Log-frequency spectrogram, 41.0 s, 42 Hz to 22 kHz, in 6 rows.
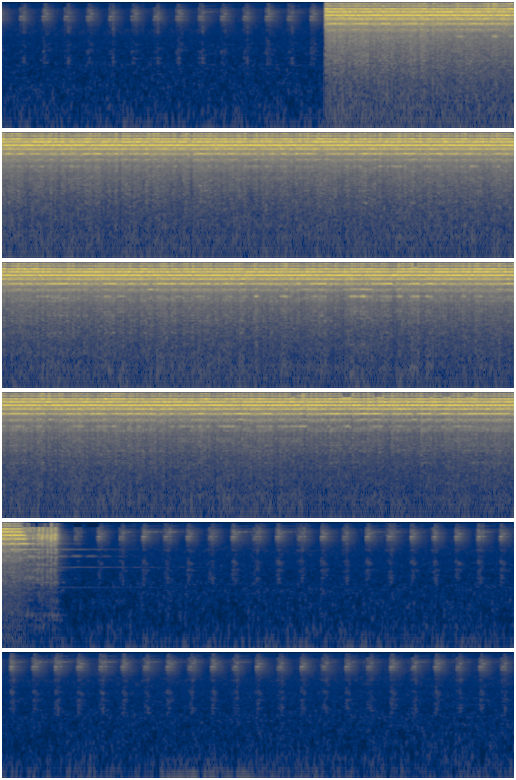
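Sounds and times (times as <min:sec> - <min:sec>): clock ticking: 0:00.0 - 0:40.9
alarm clock bell ringing: 0:04.3 - 0:29.6.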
